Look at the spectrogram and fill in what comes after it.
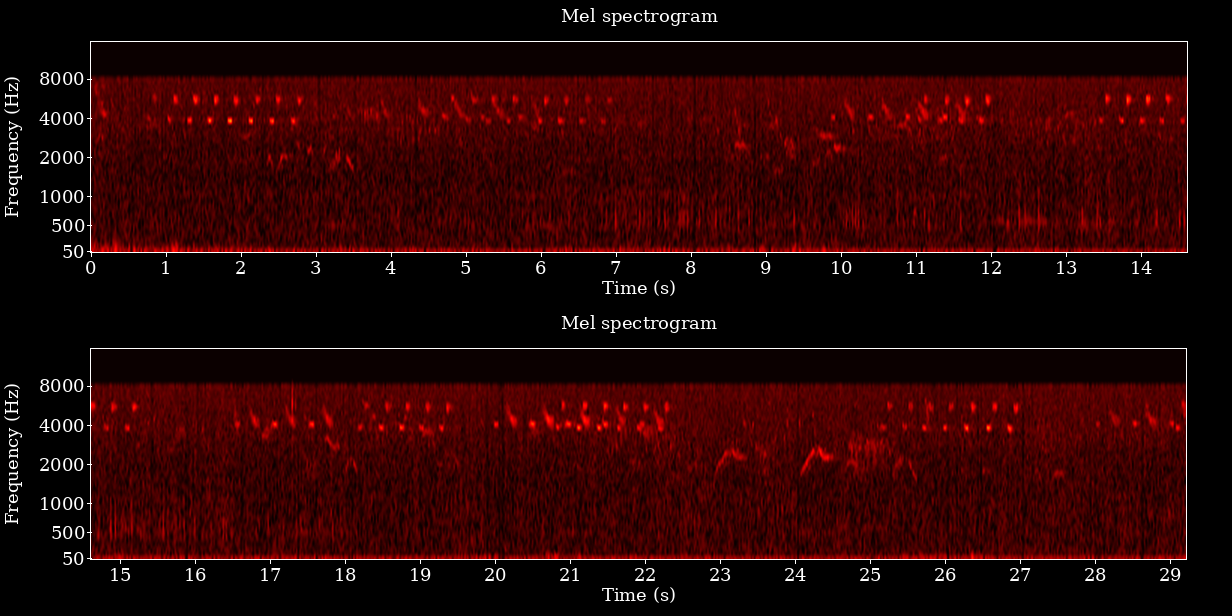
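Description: Songbirds singing. One repeats a short run of quick, high, evenly spaced notes every few seconds, with other chirps in between, over a steady outdoor hiss and an occasional low wind rumble on the microphone.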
